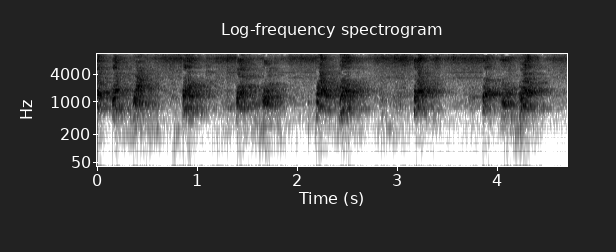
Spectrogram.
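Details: A dog attacking a vacuum cleaner gives rapid, harsh barks, often in quick pairs, roughly every half second to second throughout, with a constant machine drone underneath.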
